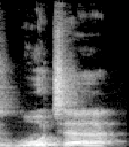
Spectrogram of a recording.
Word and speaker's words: water: The words water, authority, and fighting have a T in the middle. Brits will tend to pronounce a T sound here, t, but Americans will use a tap. This may sound like a short D sound, or even an R sound if you're a non-native speaker of English.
